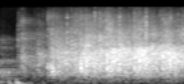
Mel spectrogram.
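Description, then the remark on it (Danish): An audience claps to vote for the little sister, breaking into clapping after a brief quiet start, building quickly into a steady, dense wash of many hands that holds fairly loud to the end. “Okay, klap, hvis I synes, det er lille søsteren.”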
